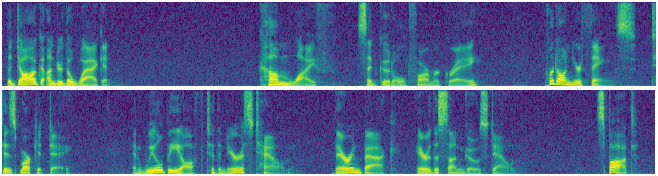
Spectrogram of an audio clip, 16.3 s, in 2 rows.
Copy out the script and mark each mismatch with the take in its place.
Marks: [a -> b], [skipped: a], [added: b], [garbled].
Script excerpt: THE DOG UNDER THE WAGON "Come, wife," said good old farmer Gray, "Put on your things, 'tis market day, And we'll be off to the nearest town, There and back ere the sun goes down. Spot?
THE DOG UNDER THE WAGON "Come, wife," said good old farmer Gray, "Put on your things, 'tis market day, And we'll be off to the nearest town, There and back ere the sun goes down. Spot?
